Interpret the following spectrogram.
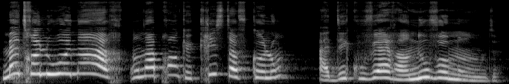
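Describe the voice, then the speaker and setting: A woman voicing an excited messenger who bursts in shouting news in a storybook. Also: sits high, unhurried, pitched above the performer's own voice.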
